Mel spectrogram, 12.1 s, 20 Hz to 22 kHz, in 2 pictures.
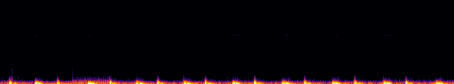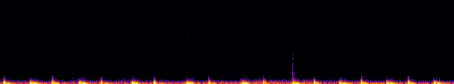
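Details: Regular low heart thumps, about 90 a minute, heard with the stethoscope bell at the mitral area (apex) after aortic, pulmonic, Erb's point and tricuspid.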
